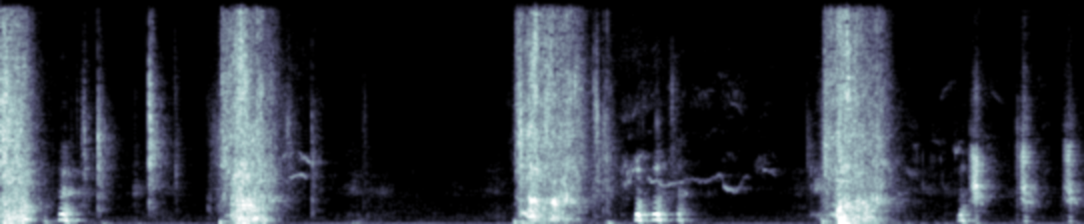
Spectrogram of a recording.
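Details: Several short, sharp nasal bursts in quick succession with quiet gaps; a dog's sneezing fit after getting water up her nose.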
